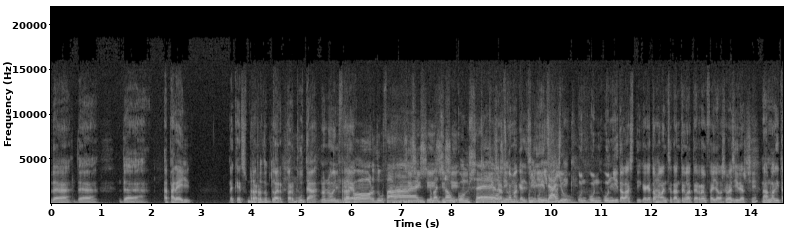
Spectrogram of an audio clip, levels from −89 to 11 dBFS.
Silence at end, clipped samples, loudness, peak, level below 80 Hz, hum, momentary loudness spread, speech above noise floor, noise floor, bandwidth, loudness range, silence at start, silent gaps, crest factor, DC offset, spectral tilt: 0 s; under 0.1%; -25 LUFS; -10 dBFS; -46 dBFS; none; 7 LU; 30 dB; -55 dBFS; 18.5 kHz; 4 LU; 0 s; none; 16 dB; under 0.1%; -4 dB/octave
